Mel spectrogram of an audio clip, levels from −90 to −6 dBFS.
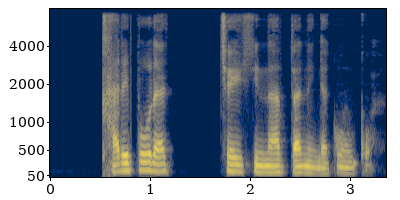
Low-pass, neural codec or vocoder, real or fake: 7.2 kHz; codec, 16 kHz, 1 kbps, FunCodec, trained on LibriTTS, 50 frames a second; fake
